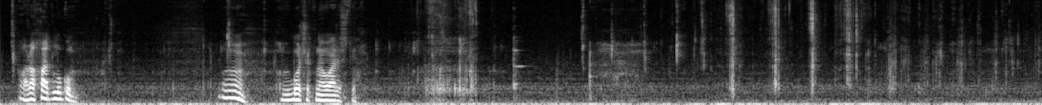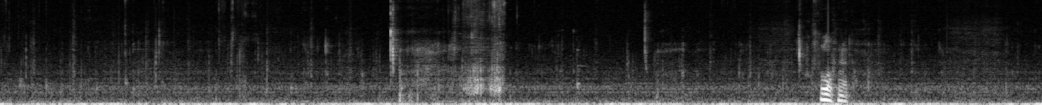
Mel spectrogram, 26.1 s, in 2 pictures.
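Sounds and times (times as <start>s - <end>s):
chewing and crunching food: 7.0s - 26.0s.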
